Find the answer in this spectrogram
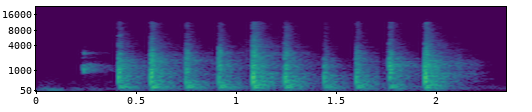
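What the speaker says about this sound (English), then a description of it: "He frantically knocks on the door" Frantic knocking on a door: nine rapid, loud, evenly spaced knocks in a quick burst after a faint short tone, close and alone.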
